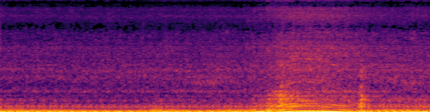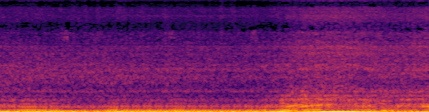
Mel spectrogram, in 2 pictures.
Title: Rough idle hard to start after turning off after temp reached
